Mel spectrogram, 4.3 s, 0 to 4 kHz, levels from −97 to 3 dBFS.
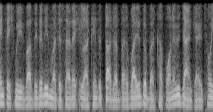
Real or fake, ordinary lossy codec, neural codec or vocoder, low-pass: fake; none; codec, 16 kHz, 0.5 kbps, FunCodec, trained on Chinese and English, 25 frames a second; 3.6 kHz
